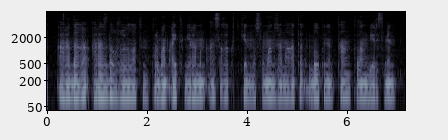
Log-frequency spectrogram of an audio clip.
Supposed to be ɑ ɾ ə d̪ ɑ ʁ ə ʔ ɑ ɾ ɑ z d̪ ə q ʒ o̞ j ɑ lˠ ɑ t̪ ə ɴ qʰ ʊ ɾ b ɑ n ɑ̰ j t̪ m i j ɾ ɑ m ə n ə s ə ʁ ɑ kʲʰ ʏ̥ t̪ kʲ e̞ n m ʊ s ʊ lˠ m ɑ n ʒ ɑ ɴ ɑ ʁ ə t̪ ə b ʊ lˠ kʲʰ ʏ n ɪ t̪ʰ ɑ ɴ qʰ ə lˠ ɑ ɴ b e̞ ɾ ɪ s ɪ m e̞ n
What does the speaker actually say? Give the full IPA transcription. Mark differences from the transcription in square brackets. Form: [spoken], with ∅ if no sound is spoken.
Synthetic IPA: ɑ ɾ [ɑ] d̪ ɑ ʁ ə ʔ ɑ ɾ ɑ z d̪ ə q ʒ o̞ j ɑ lˠ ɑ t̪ ə ɴ qʰ ʊ ɾ b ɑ n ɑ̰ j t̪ m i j ɾ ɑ m ə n [ɑ] s ə ʁ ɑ kʲʰ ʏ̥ t̪ kʲ e̞ n m ʊ s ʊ lˠ m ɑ n ʒ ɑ [m] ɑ ʁ [ɑ] t̪ ə b ʊ lˠ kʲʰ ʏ n ɪ t̪ʰ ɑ ɴ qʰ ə lˠ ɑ ɴ b e̞ ɾ ɪ s ɪ m e̞ n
